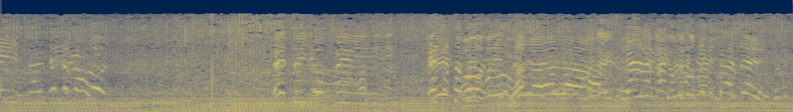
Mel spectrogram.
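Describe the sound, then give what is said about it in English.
A water tanker truck's noisy motor drones steadily as it reaches troops waiting in the desert sands in the south, a low rumbling hum running under several people talking and calling out over it. “Meanwhile, in the south the troops lie in wait in the sands of the desert, dreaming of the delights of a cold shower, till one day the dream materializes in the form of a water tanker with a noisy motor.”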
